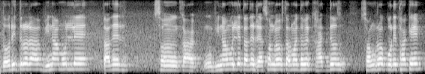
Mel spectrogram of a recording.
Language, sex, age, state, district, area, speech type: Bengali, male, 18-30, West Bengal, Purulia, rural, spontaneous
